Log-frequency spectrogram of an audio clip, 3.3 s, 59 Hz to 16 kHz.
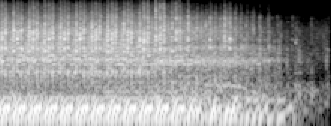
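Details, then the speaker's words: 1980s Komatsu D31S track loader, Cummins 4D105-3 diesel, sat 5+ years with rusted cylinders, injectors bled: starts and settles into an even steady knock about three beats a second, firing on all four, then winds down. "But it sounds like it's hitting on all four."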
